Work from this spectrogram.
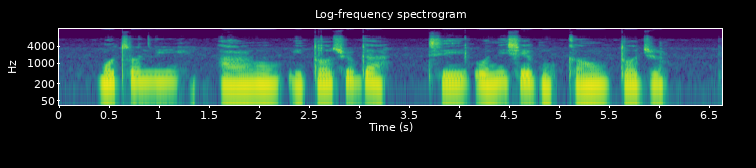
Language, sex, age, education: Yoruba, male, 30-45, tertiary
